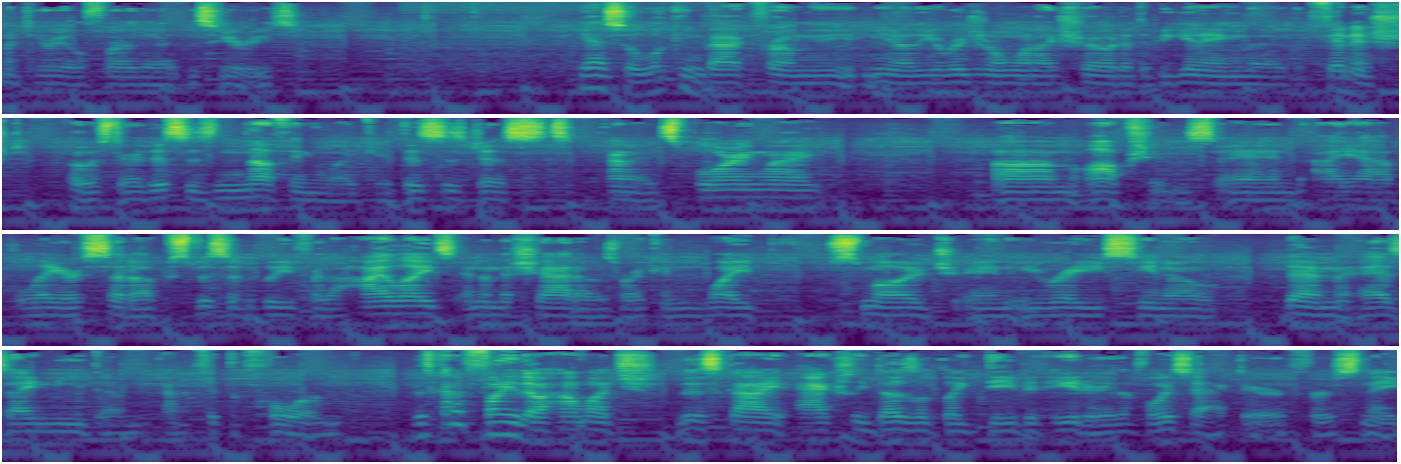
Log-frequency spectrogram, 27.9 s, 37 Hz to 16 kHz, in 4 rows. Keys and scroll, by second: 12.1 super+z, 13.0 super+z, 20.5 super+z, 23.3 super+z.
